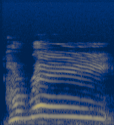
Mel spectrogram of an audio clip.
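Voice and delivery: high, loud joyful hooray; cheer. A narrator's reading. The whole court cheering the king's news, loud and high. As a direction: cheer like a happy crowd.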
